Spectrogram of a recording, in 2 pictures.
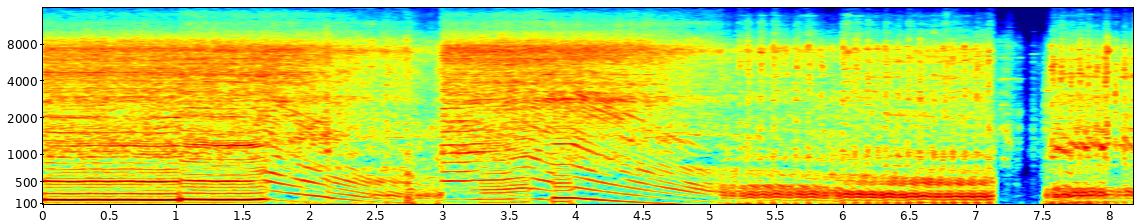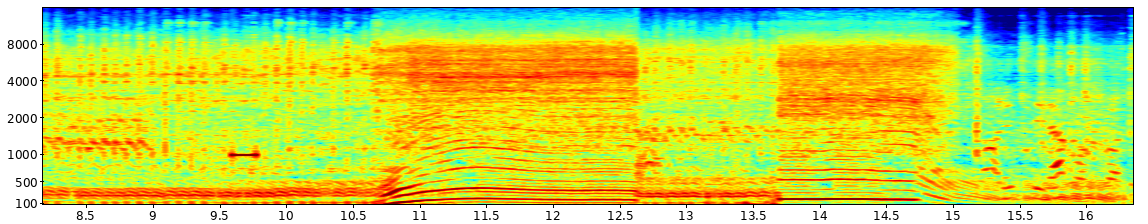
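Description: A petrol Husqvarna chainsaw cuts through vegetation on an off-grid island build site, its engine revving up and down repeatedly at close range, with a brief drop to idle midway.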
